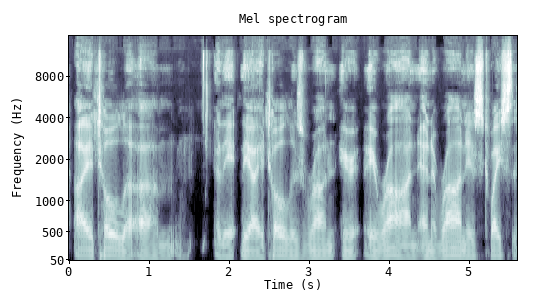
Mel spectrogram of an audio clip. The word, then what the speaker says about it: Iran: to pronounce it is Iran that's how the Iranians pronounce it they don't say Iran so Iran uh has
